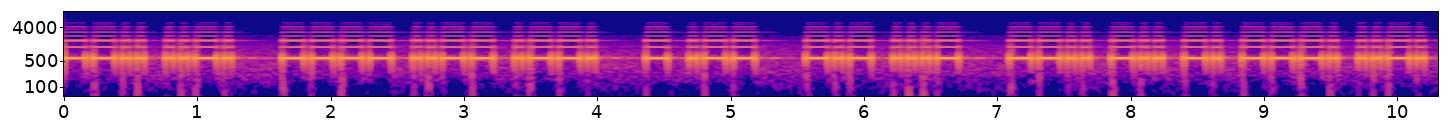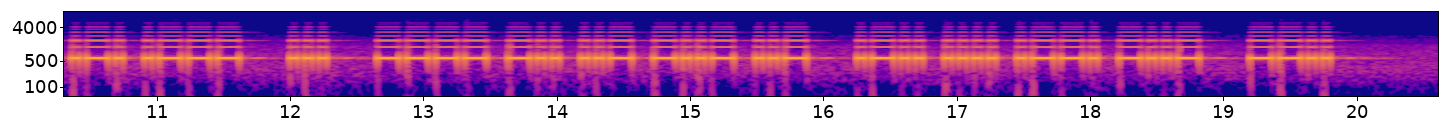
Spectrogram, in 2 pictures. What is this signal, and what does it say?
Morse code (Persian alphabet), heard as a keyed tone, machine-sent, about 22 wpm, 600 Hz. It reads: … شغپ تو کذ زدنچفرج س شدطخط لحپخ ز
